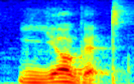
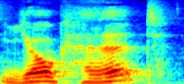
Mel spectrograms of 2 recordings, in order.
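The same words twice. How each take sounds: First: No h sound is heard in the word. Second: An h sound is heard in the word. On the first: The speaker calls it right. "That silent H is in there" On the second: The speaker calls it wrong. "It's not yogurt"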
